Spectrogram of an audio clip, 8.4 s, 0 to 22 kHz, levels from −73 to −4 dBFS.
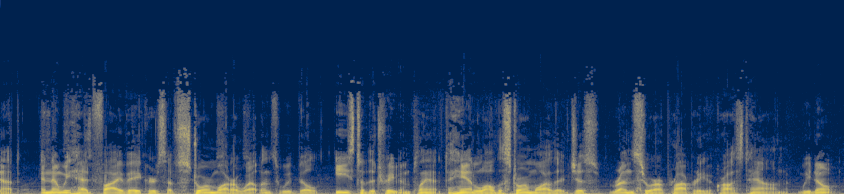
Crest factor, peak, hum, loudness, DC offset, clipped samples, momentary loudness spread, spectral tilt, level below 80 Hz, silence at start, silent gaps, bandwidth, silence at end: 14 dB; 0 dBFS; none; -15 LUFS; under 0.1%; under 0.1%; 6 LU; -5.5 dB/octave; -26 dBFS; 0 s; none; 14 kHz; 0 s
